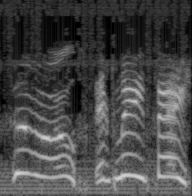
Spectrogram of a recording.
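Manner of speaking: words pushed out of one side of the mouth. Children's show segment showing ways to talk: talking out of the side of the mouth. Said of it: "Talking out of the side of your mouth".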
